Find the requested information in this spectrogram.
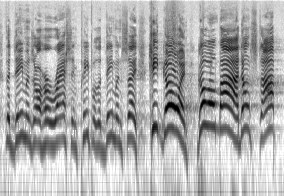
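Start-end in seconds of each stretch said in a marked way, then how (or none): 3.0-5.5 high, forceful shout; very loud, urgent command; demons' shouted warning. Acted. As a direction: shout them on past the house.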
